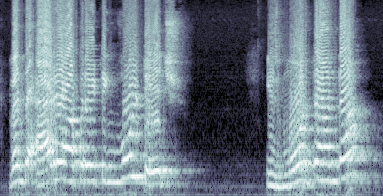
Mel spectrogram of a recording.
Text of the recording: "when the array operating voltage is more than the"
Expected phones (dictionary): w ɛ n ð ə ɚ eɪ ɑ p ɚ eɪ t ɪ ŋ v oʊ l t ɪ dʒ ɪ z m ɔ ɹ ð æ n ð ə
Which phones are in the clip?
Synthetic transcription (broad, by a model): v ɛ n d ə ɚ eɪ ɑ p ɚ eɪ t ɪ ŋ v oʊ l t ɪ dʒ ɪ z m ɔ ɹ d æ n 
